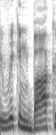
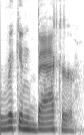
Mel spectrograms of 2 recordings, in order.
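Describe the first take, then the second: First: Rickenbacker with a broad "ah" in the third syllable; Rickenbacker as "Rickenbocker". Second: Rickenbacker with a flat short "a" as in "back". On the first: Guitarist asking viewers about pronunciation, Rickenbacker said "Rickenbocker". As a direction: say Rickenbacker so BACK sounds like "bock". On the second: Guitarist offering the other pronunciation, Rickenbacker with "back" as in backpack. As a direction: say Rickenbacker ending just like the word "backer". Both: Shown as a demonstration. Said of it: "here's another pronunciation thing".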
